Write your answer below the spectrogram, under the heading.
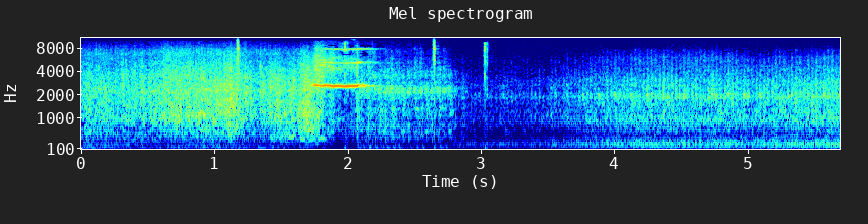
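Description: Two tractors slowly crawling at a loading ramp in a forest, their heavy engines rumbling steadily, with a brief louder swell and a few sharp clanks early on, then settling into a low, continuous drone. No one speaks.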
